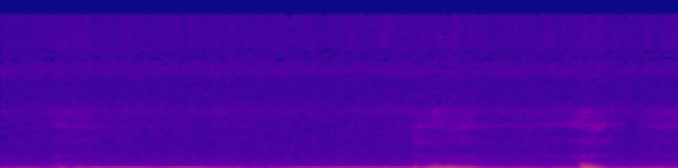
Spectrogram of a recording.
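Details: Puppy asleep, giving two short, low snorts of snoring near the end over a steady low hum, with quiet breathing before them.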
